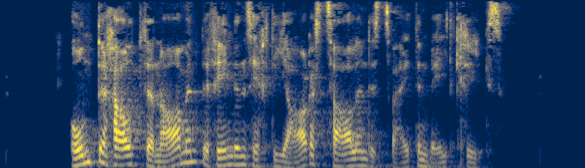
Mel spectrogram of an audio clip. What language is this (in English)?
German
